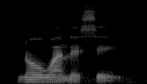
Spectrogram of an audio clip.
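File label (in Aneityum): "nohowanesei", Aneityum word, shellfish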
